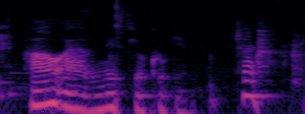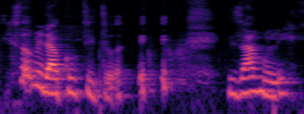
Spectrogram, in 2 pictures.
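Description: A man laughs softly nearby.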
